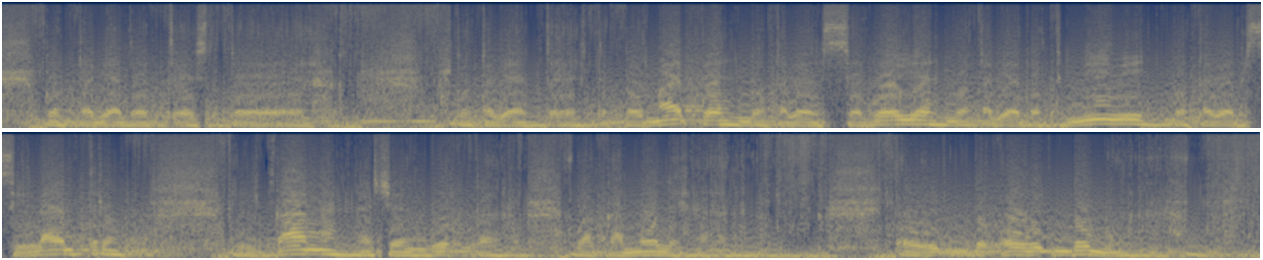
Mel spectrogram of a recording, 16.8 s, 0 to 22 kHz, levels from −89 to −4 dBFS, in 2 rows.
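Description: Speech carries harsh, buzzy distortion throughout, the mark of a stuck bit, likely from a failed converter or data line. Its step, around -20 dBFS, shifts about half the samples: the waveform shows squared-off shelves, and a spectrogram shows pauses filled with broadband noise.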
